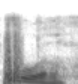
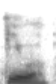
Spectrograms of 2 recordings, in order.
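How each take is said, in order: First: The vowel starts without a 'y' glide. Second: The vowel starts with a 'y' glide. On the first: The speaker calls it wrong. "pronouncing the word fuel as fool" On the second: The speaker calls it right. "instead of fuel"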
